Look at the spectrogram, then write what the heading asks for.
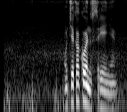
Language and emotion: Russian, neutral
